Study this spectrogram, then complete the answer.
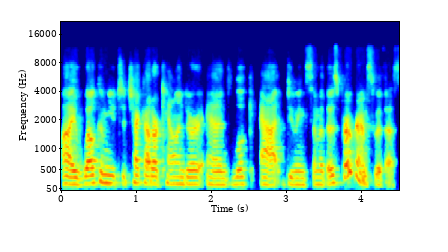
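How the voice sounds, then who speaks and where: Moderate pace from a woman. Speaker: museum educator. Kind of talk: lecture. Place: office. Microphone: webcam.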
